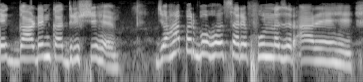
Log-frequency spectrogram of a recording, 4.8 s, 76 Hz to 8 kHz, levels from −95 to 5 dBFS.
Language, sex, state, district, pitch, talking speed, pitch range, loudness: Hindi, female, Jharkhand, Palamu, 295 Hz, 175 wpm, 260-325 Hz, -13 LUFS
